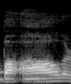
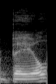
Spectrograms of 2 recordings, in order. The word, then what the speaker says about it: Baal: She murdered various servants of the Lord in order to place her own servant, false servants of Baal or Baal, however you like to pronounce it, Baal or Baal, in their place.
